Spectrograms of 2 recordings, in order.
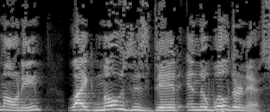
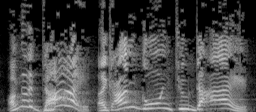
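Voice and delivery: high-pitched, hammed-up dread; mock panic; 8 semitones higher than usual. Pastor fearing he is allergic to stings, mock panic. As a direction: exaggerate the panic, slowing down on the repeat. Acts his fear of being allergic.

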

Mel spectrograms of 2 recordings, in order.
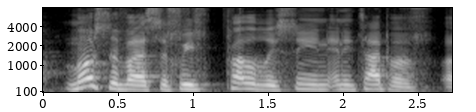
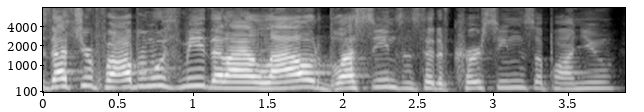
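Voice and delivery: indignant God; 5 semitones higher, 8 dB louder than usual. Acted. God voiced rebuking Israel.

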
